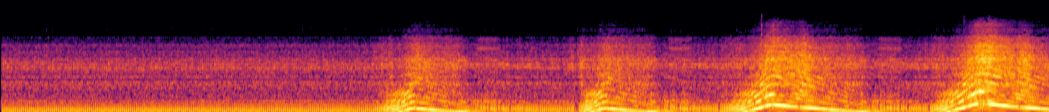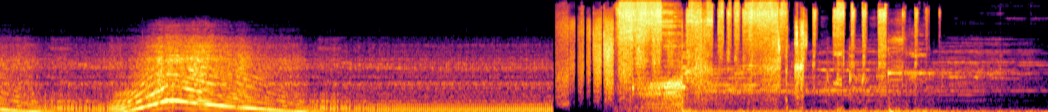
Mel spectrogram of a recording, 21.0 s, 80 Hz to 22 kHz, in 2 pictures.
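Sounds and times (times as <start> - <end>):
motorcycle engine idling and revving: 0.0 - 16.0.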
